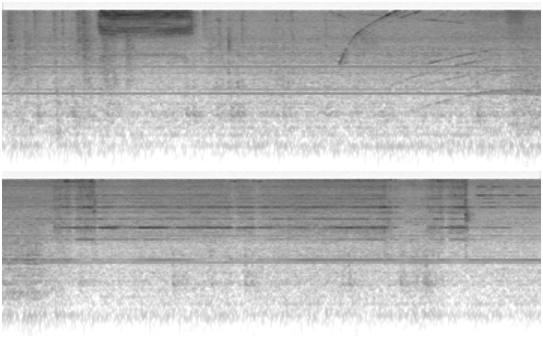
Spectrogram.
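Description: CNC router with a spindle and drill bank machining a particleboard panel: a steady machine whine over cutting noise. There is a short hiss about a second and a half in, a whine rising in pitch about five seconds in, and further high tones joining from about eight seconds.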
